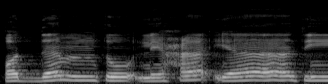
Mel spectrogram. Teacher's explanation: قدمت تا کو باریک پڑھیں گے تاکہ طا میں ساؤنڈ مکس نہیں ہونا چاہیے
